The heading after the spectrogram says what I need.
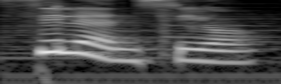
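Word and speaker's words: silenzio: নম্বর 10, চুপ করো, এর ইতালিয়ান আমরা বলবো সিলেন্সিও, সিলেন্সিও, এখানে জেডের উচ্চারণ সয়ের মতো বা এসের মতো কিন্তু হয়েছে, সিলেন্সিও।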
